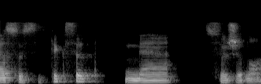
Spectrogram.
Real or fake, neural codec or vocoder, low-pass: real; none; 7.2 kHz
